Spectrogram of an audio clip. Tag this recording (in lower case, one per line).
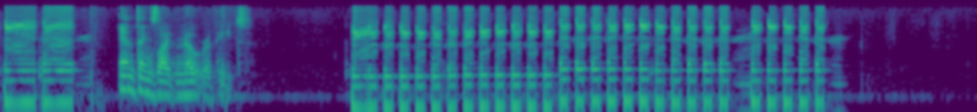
speech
